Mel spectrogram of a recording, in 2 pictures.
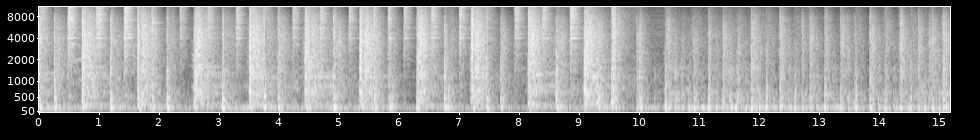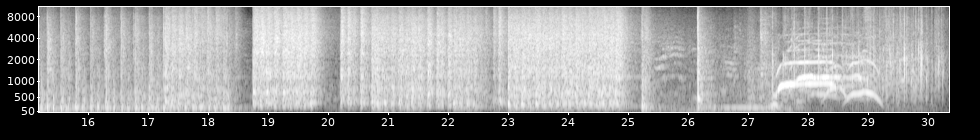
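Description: A drumline of snare drums, tenor drums and a bass drum playing a fast cadence of sharp strikes and rimshots that builds into dense rolls and stops about 18 seconds in. After a short break comes a long spell of noise that sounds like applause, with high rising-and-falling whoops near the end.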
